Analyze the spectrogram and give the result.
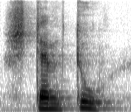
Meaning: inflection of toestemmen: 1. second/third-person singular present indicative 2. plural imperative
- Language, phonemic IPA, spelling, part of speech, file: Dutch, /ˈstɛmt ˈtu/, stemt toe, verb, Nl-stemt toe.ogg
